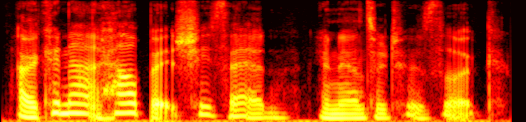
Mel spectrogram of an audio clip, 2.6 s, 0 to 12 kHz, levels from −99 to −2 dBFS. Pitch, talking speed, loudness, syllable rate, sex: 225 Hz, 275 wpm, -18 LUFS, 5.7 syllables/s, female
